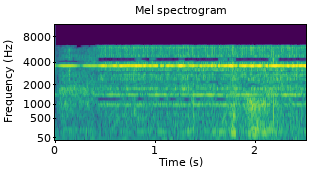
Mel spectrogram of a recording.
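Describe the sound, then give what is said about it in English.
A telephone rings with a continuous, rapid metallic bell trill, fairly loud and sustained for a few seconds, with no voices present. “The phone.”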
